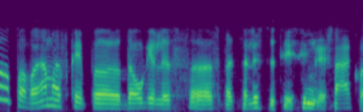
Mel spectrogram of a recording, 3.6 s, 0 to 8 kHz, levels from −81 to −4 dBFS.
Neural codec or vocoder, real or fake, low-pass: codec, 16 kHz, 4 kbps, X-Codec, WavLM features, trained on Multilingual LibriSpeech; fake; 7.2 kHz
